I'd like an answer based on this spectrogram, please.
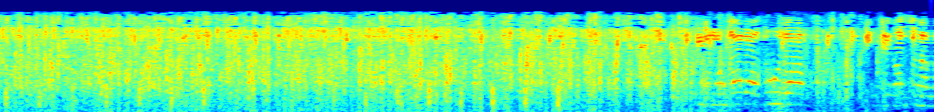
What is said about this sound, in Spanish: Nosotros ni nuestro equipo, sino es un aplauso que se lo trasladamos al presidente de la República, que ha tenido la voluntad de que realmente haya una verdadera integración de Cuba y Uruguay sin más discusiones en este plano.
